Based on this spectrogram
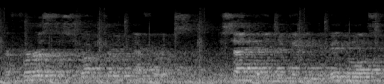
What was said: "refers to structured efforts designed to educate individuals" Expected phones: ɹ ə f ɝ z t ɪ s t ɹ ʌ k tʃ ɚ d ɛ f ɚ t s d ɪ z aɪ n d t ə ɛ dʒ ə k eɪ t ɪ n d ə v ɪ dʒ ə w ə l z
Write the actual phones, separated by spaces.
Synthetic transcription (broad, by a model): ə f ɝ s t ɪ s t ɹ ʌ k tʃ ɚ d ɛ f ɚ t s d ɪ s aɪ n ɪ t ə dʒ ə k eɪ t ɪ n d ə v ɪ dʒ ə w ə l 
